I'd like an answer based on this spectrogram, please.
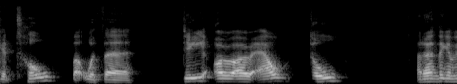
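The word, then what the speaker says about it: Doull: I was like doll how do you pronounce that uh dull no so Simon dool so I guess if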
